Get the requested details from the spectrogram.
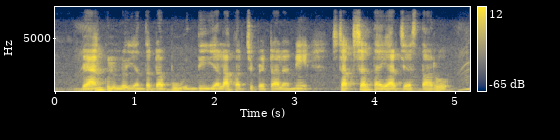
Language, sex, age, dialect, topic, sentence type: Telugu, male, 56-60, Southern, banking, statement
